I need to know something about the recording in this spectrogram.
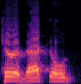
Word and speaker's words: pterodactyl: you can't hear a pterodactyl relieve itself or go to the bathroom? Why can't you hear the pterodactyl when it goes to the bathroom? Why don't you hear it? Because the P is silent.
